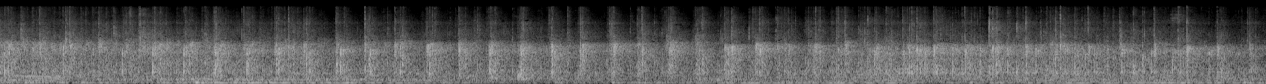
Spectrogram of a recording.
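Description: A crowd clapping together in a steady rhythm, about four claps a second.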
